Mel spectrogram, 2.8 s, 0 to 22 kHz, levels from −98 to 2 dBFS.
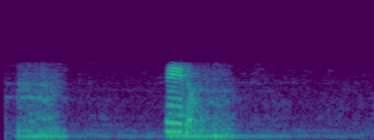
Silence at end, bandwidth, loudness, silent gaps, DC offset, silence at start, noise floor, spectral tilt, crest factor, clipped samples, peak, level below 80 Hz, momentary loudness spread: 0.7 s; 3.7 kHz; -36 LUFS; none; under 0.1%; 0.1 s; -66 dBFS; -9 dB/octave; 20 dB; under 0.1%; -20 dBFS; -62 dBFS; 20 LU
